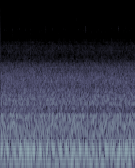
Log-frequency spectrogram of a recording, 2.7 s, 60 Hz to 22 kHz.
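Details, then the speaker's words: Holmes HABF-20 box fan (Feb 1997), seller's note said "hums"; motor cleaned and oiled, sitting on rigid foam insulation that damps vibration. On low it runs quiet with a soft, steady hum and no squeal or grinding; the blade wobbles visibly but the cabinet barely vibrates. "Yeah, right now it's just quiet. See the blade wobble, but you can't really see the vibration too much in the cabinet."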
